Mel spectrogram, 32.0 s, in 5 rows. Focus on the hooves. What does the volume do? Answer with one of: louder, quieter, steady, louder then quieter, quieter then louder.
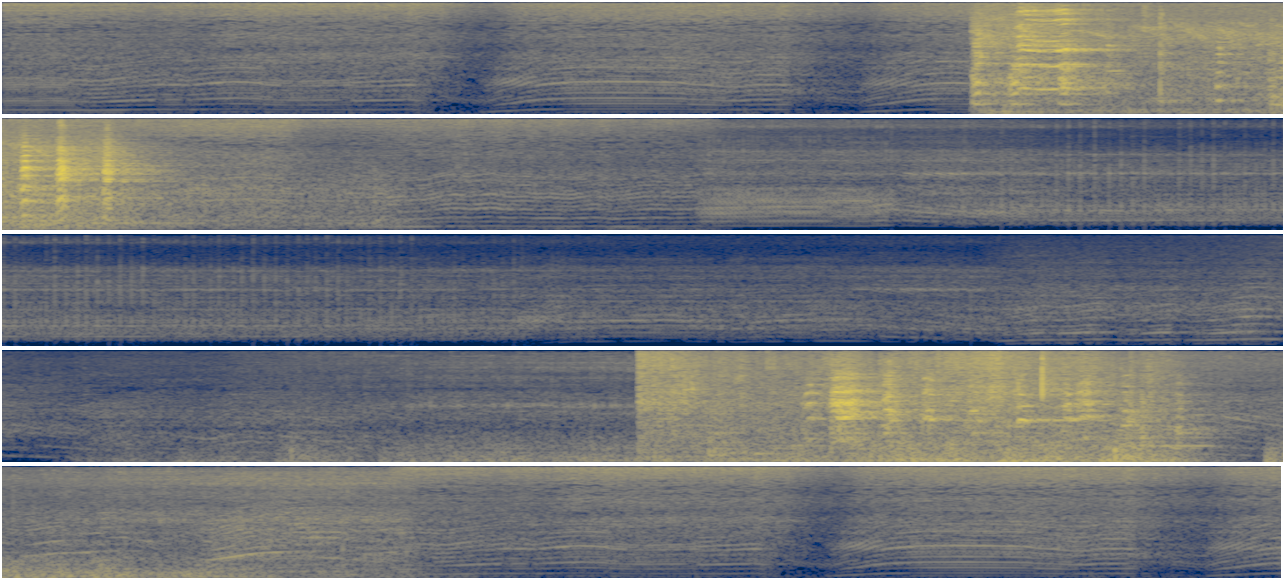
louder then quieter.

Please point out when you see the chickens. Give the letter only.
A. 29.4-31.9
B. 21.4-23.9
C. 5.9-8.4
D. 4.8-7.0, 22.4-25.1
D.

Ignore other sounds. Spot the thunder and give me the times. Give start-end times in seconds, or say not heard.
5.9-8.4.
